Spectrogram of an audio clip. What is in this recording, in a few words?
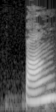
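"bang", pinyin, second tone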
